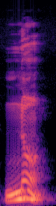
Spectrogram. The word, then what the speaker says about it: no: The Spanish word no. English speakers sometimes say it like the English no with a dip thong. In Spanish it's short and clear.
